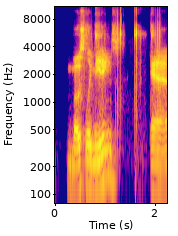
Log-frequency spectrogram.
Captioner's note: headphone static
